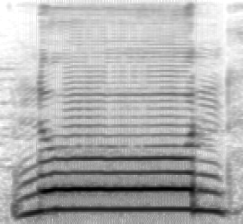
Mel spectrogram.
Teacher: ज़बान का किनारा और अनायाब से सनाया तक के दांतों की जड़ों से अदा होता है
